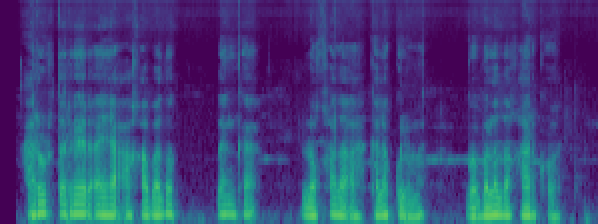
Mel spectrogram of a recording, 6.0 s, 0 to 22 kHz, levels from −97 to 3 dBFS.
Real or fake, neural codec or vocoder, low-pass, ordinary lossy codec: fake; vocoder, 44.1 kHz, 128 mel bands every 256 samples, BigVGAN v2; none; none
